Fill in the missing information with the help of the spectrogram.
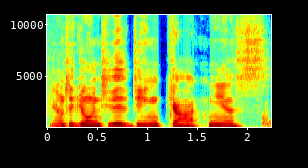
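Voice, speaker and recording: A man's voice: high-pitched, moderate pace. A man giving casual, playful commentary as he streams a video game, often exclaiming and talking to the characters.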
